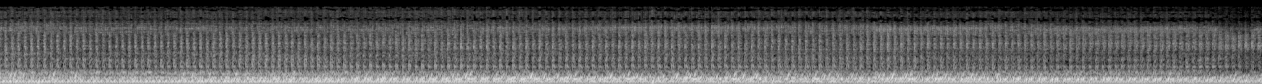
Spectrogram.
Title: ROD KNOCK,LIFTER? TIMING CHAIN????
